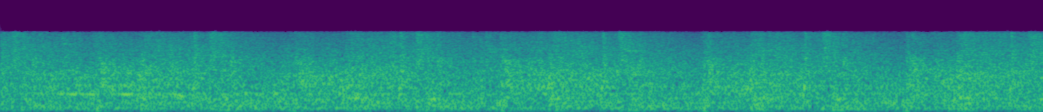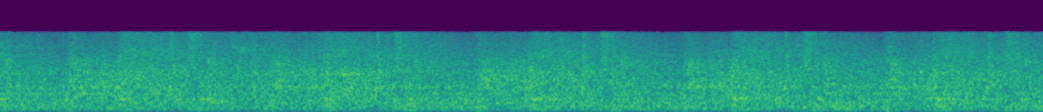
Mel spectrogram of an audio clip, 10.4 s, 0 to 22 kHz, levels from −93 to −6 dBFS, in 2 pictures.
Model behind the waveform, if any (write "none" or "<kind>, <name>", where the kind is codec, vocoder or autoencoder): none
